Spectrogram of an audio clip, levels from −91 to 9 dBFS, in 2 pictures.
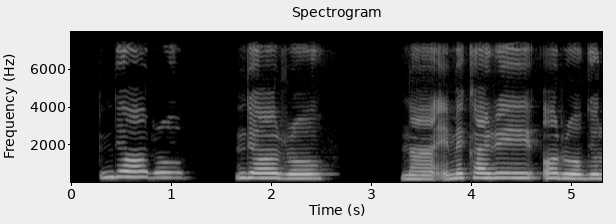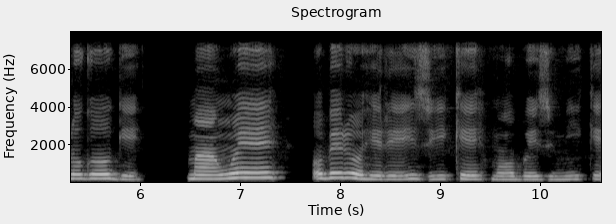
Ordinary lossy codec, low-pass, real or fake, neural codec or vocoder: none; 7.2 kHz; real; none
